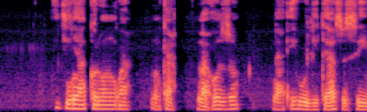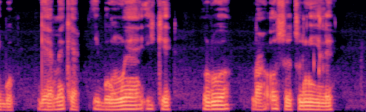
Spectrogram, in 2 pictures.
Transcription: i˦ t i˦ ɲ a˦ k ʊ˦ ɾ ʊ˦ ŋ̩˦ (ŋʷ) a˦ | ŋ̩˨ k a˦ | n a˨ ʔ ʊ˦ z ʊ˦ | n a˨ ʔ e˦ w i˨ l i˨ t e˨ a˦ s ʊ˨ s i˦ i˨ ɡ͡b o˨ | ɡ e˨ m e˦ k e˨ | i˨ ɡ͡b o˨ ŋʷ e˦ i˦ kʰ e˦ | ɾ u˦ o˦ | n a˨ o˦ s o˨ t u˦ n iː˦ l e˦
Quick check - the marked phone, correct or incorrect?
incorrect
